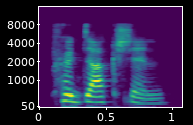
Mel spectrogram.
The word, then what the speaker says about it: production: one production so that that u sound is actually a instead of U so it's production production yeah but you're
